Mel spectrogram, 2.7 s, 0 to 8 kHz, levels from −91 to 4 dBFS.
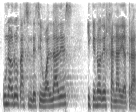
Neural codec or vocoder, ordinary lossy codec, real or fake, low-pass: none; none; real; 7.2 kHz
